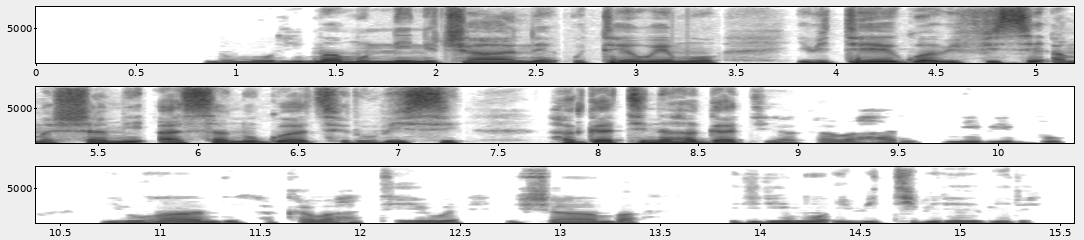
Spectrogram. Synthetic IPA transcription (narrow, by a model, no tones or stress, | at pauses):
numuɾimamuninit͡ʃaːne̞ʔutʰe̞we̞mŋo̞iβitʰe̞ɡwaβifise̞ʔamaʃamiʔasanuɡwaːt͡siɾuβisi | haɡatʰinaɦaɡatʰihakaβahaɾiniβibu | niɾuɦaːndihakʰaβaɦatʰe̞ːwe̞ | iʃaːmba | iɾiɾimŋo̞ʔiβitʰiβiɾe̞ːβiɾe̞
